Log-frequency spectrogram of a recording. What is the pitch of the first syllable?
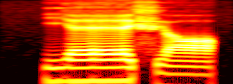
high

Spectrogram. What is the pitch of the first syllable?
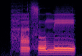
low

